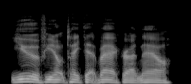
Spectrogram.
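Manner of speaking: ordinary delivery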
